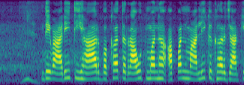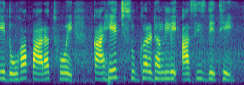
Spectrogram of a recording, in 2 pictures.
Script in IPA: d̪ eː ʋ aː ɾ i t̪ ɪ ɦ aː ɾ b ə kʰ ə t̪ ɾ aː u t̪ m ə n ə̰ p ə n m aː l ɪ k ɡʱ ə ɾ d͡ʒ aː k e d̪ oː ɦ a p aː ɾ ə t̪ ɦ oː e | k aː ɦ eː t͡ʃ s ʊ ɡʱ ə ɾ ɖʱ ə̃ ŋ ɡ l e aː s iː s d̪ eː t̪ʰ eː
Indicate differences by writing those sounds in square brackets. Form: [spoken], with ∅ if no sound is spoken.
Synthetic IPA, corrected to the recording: d̪ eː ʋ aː ɾ i t̪ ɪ ɦ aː ɾ b ə kʰ ə t̪ ɾ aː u t̪ m ə n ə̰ p ə n m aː l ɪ k ɡʱ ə ɾ d͡ʒ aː k e d̪ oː ɦ a p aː ɾ ə t̪ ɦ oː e | k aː ɦ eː t͡ʃ s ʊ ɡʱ ə ɾ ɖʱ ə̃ ŋ ɡ l e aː s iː s d̪ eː t̪ʰ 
